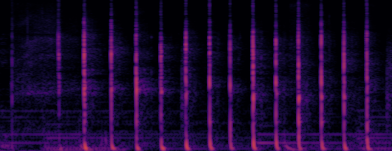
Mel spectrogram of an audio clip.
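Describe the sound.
Hands clapping for a rock band, with many sharp, crisp claps in a steady, evenly spaced rhythm at a brisk pace.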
